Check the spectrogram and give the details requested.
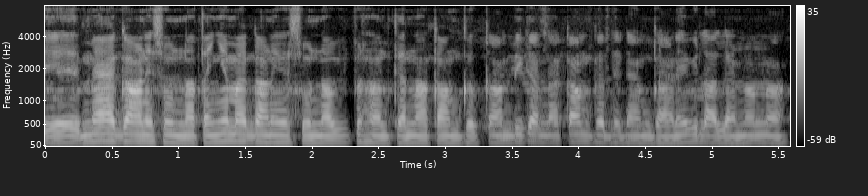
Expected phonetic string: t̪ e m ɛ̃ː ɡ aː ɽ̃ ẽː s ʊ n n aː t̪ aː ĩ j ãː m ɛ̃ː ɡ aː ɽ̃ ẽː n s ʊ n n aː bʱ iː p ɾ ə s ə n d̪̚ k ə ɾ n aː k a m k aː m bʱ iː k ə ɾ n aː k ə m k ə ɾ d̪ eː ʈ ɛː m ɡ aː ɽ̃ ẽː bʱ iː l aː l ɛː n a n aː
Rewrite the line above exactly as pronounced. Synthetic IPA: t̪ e m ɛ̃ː ɡ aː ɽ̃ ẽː s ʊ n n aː t̪ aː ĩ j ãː m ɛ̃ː ɡ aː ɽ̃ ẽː s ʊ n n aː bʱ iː p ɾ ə s ə n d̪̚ k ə ɾ n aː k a m k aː m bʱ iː k ə ɾ n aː k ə m k ə ɾ d̪ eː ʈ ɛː m ɡ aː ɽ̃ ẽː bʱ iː l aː l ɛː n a n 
